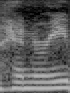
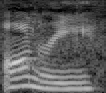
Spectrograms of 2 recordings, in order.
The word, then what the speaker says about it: Henri: differently same pronunciation however for h e and r i that's pronounced henri mine is pronounced henry and spelsh with a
